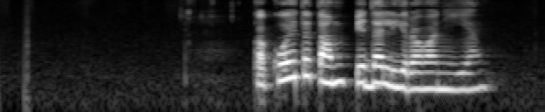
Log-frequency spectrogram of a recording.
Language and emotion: Russian, neutral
